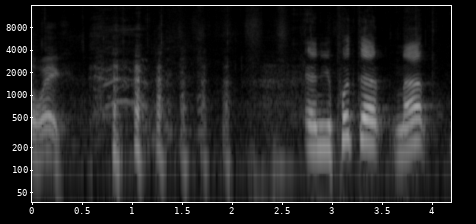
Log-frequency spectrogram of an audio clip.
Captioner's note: everyone laughing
